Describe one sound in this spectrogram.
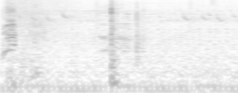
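A car trunk lid clicks open.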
